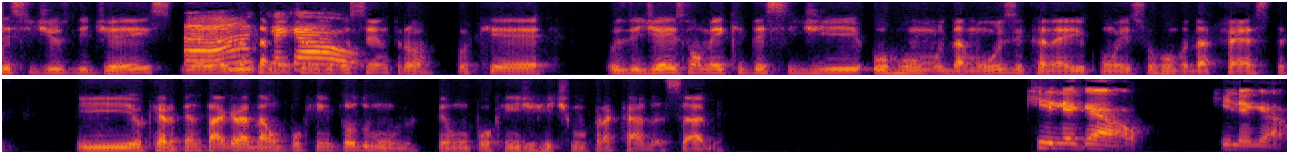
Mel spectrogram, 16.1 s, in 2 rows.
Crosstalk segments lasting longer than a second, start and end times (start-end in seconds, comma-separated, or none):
1.1-2.3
